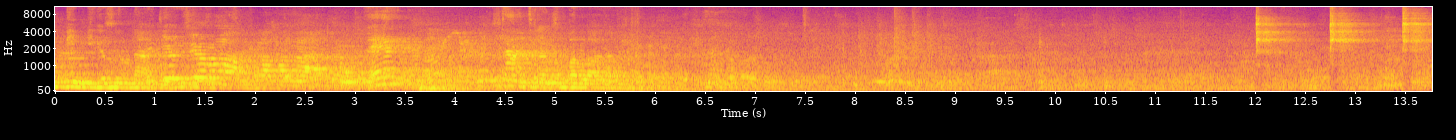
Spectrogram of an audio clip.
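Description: A rock band plays electric guitars, bass and drums.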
